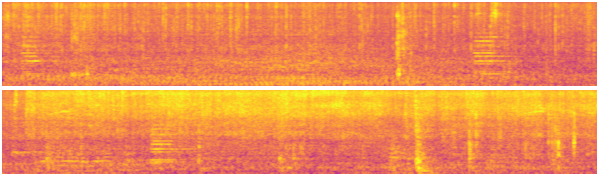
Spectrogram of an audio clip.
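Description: A wooden spatula stirring and scraping a thick semolina-and-mashed-potato mixture in a non-stick pan over medium heat, with a steady sizzle that gets louder about halfway through. There are a couple of short knocks of the spatula against the pan.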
